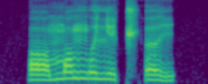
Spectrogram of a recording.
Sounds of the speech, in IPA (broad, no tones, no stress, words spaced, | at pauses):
ɔmɔŋʷɯlʲɵ t͡ʃʼəi̯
